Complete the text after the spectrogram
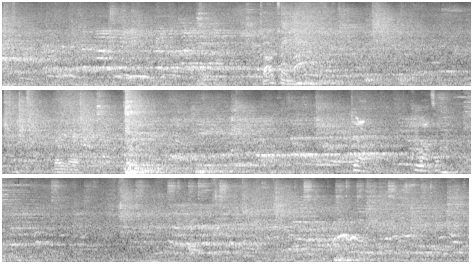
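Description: Ice hockey skates scrape and carve across ice in an echoing indoor rink.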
